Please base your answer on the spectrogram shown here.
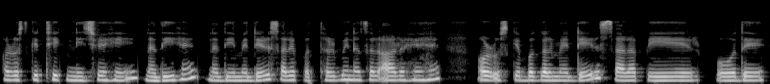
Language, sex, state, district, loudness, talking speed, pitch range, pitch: Hindi, female, Arunachal Pradesh, Lower Dibang Valley, -17 LUFS, 195 wpm, 185-205 Hz, 195 Hz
